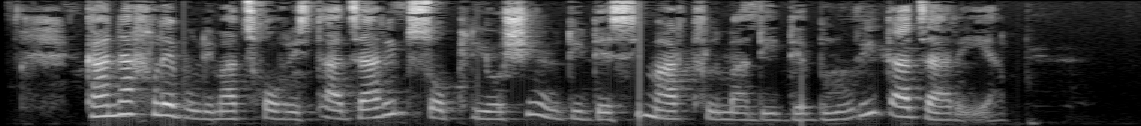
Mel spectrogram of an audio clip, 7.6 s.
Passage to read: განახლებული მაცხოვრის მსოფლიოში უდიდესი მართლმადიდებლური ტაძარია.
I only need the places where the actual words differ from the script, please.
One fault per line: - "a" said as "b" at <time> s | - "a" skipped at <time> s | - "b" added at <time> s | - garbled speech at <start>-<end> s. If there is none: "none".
- "ტაძარი" added at 2.1 s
